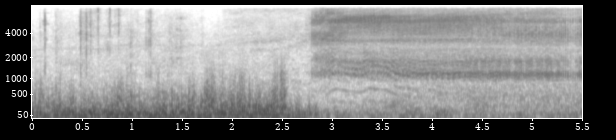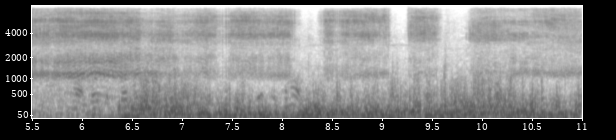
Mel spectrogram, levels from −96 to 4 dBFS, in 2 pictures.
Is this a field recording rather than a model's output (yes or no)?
no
